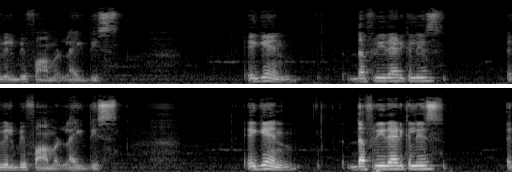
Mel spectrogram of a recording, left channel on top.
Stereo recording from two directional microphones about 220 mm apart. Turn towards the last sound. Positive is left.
turn(degrees=-45)  # may be behind; listen again after turning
